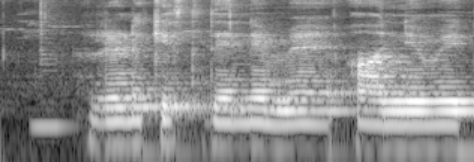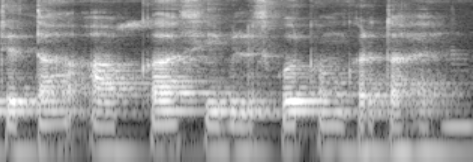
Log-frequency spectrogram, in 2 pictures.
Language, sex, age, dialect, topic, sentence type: Hindi, male, 25-30, Kanauji Braj Bhasha, banking, statement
